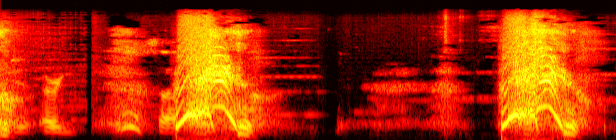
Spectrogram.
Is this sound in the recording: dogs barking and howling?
no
